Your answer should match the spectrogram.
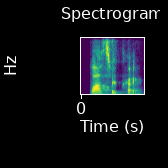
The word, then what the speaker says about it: Wasserkrug: How do you pronounce it? Wasserkrug, thank you.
